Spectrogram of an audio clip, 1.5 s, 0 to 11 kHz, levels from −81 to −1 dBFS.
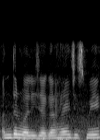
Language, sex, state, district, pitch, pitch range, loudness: Urdu, female, Andhra Pradesh, Anantapur, 220 Hz, 205-230 Hz, -23 LUFS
